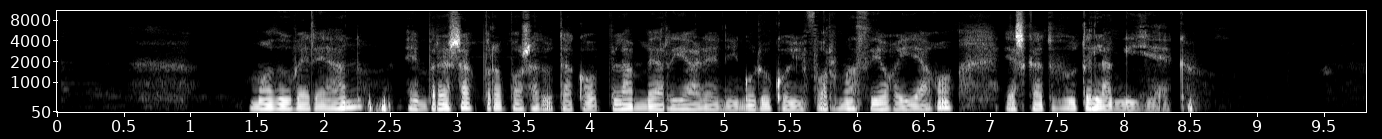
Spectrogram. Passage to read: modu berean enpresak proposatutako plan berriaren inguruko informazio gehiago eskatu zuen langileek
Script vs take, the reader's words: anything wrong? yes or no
yes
